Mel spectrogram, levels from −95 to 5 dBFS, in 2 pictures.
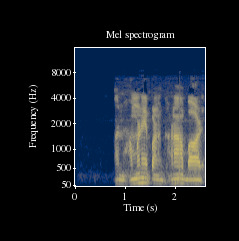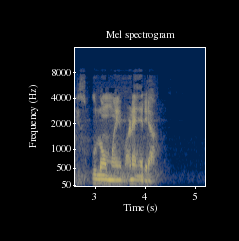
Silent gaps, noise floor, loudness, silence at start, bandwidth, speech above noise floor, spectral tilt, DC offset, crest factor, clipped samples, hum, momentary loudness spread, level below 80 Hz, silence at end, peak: none; -77 dBFS; -18 LUFS; 0.8 s; 7.8 kHz; 58 dB; -6 dB/octave; under 0.1%; 20 dB; under 0.1%; none; 14 LU; -60 dBFS; 1 s; 0 dBFS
